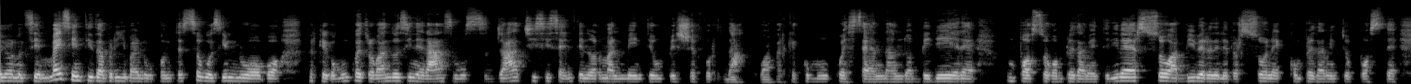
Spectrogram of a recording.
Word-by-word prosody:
non 160 -1 +3
si 155 +2 +1
è - - +5
mai 230 +11 +6
sentita 175 -8 +4
prima, 165 -2 -1
in 145 - -2
un 145 -1 -3
contesto 150 +5 -2
così 160 0 +2
nuovo, 145 -2 +1 0.3
perché, - - -2
comunque, 160 +4 0
trovandosi 160 +3 +1
in 155 - +1
Erasmus, 140 0 -1
già 150 +4 +1
ci 170 - -3
si 160 -1 -2
sente, 150 0 -3
normalmente, 140 0 -1
un 135 0 -4
pesce 135 0 0
fuor - - -12
d'acqua, 115 0 -7
perché, 125 +1 -15
comunque, 135 0 -5
stai - - 0
andando 130 +1 -4
a 130 - -10
vedere, 140 0 +1 0.3
un 160 -1 -11
posto 140 0 0
completamente 135 -1 -3
diverso, 165 +2 +4
a 145 - +4
vivere 155 -1 +2
delle 140 -1 +1
persone 145 +2 -2
completamente 135 -1 -5
opposte, 130 0 -4
145 Hz, 175 wpm, -24 LUFS, 135-155 Hz, 0.3 s, mai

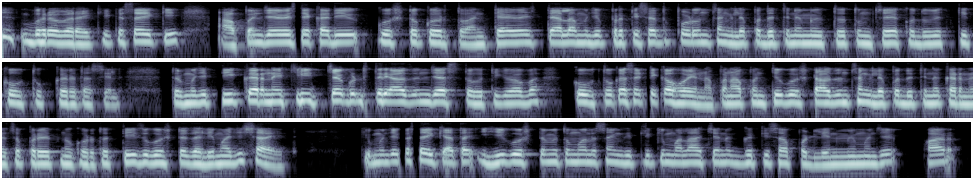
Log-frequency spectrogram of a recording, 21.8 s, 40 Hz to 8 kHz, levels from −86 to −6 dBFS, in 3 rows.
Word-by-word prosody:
बरोबर 180 -3 +4
आहे 150 - +1
की. 165 +3 -8
कसं 185 +3 0
आहे, 195 - +5
की 190 +2 -2 0.4
आपण 140 +6 -1
ज्यावेळेस 180 0 +4
एखादी 180 0 +2 0.2
गोष्ट 185 -2 0
करतो 170 -2 +1
आणि 150 0 -2
त्यावेळेस 175 0 +2
त्याला 180 0 +4
म्हणजे 175 -1 0
प्रतिसाद 180 0 -1
पडून 180 -2 0
चांगल्या 170 -2 0
पद्धतीने 170 0 -1
मिळतो. 165 0 0
तुमचा 165 0 0
एखादा 165 -1 -1
व्यक्ती 165 +1 -2
कौतुक 165 -2 -2
करत 155 -2 0
असेल, 145 -1 -8 0.4
तर 170 - +2
म्हणजे 170 +2 +2
ती 195 - +4
करण्याची 190 0 +5
इच्छा 195 +2 +3
कुठेतरी 195 0 +2
अजून 185 0 +1
जास्त 185 -1 +3
होते, 160 0 -1
की 165 - -3
बाबा 170 +3 +1 0.3
कौतुकासाठी 190 +2 +1
का 195 - +4
होय 165 -1 +3
ना? 145 -2 -4
पण 160 +4 -3
आपण 160 +2 0
ती - - +5
गोष्ट 175 +1 -1
अजून 175 0 +2
चांगल्या 175 -3 +1
पद्धतीने 165 -1 0
करण्याचा 155 0 0
प्रयत्न 160 -1 +1
करतो. 155 +1 -2
तीच 180 -1 +1
गोष्ट 175 -1 0
झाली 160 -2 +1
माझी 170 +5 -1
शाळेत. 195 - 0 0.6
की - - -5
म्हणजे 180 +2 -1
कसं 210 +1 0
आहे, 200 - +5
की - - 0
आता 185 +2 +1
ही 175 0 +1
गोष्ट 190 0 0
मी 190 - -1
तुम्हाला 185 -1 -2
सांगितली, 175 -1 -5
की 185 - -7
मला 180 -1 -2
अचानक 180 0 -3
गती 175 0 -4
सापडली 160 -4 -3
आणि 150 - -1
मी 155 - 0
म्हणजे 160 +4 -1 0.2
फार 180 +1 0
175 Hz, 210 wpm, -25 LUFS, 165-185 Hz, 0.6 s, आहे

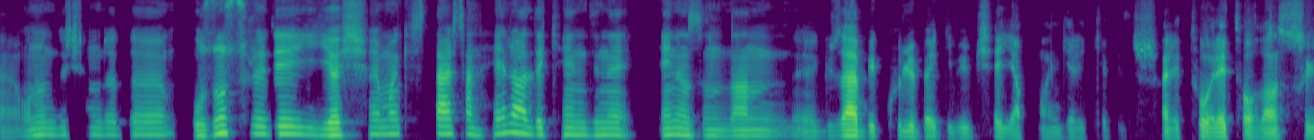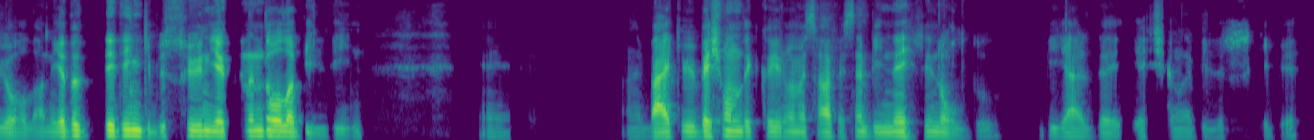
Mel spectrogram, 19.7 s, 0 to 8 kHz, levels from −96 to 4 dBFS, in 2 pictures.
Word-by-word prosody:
onun 135 +4 -7
dışında 135 0 -13
da 135 0 -6 0.2
uzun 125 +7 0
sürede 155 -2 -3
yaşamak 145 +1 -2
istersen 155 -4 -2
herhâlde 160 -3 0
kendine 135 -2 -6 0.2
en 135 +1 -2
azından, 120 -3 -5 0.3
ııı, 105 - -13
güzel 110 +2 +3
bir 105 - -4
kulübe 105 -2 -5
gibi 95 -1 -15
bir - - -22
şey 100 -2 -7
yapman 90 0 -13
gerekebilir. 85 -1 -17
Hani - - -3
tuvaleti 95 -1 -2
olan 90 0 -1
suyu 95 +1 -6
olan 90 +1 -9
ya 100 +3 +1
da 115 -3 +5
dediğin 115 +1 +9
gibi 100 -2 -7
suyun 110 +2 +2
yakınında 110 +3 +5
olabildiğin. 90 -3 +4 0.9
Eee 95 -1 -22 0.9
Hani 90 -1 -23
belki 95 +3 +6
bir 105 -1 -2
5-10 105 0 +5
dakika 100 0 -5
yürüme 100 -1 -2
mesafesine 95 +1 -3
bir 95 - -4
nehrin 100 +1 0
olduğu 95 +6 -8 0.4
bir 95 - -12
yerde 90 -1 -8
yaşanabilir 85 -1 -15
gibi. - - -22
105 Hz, 145 wpm, -24 LUFS, 95-130 Hz, 0.9 s, dediğin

